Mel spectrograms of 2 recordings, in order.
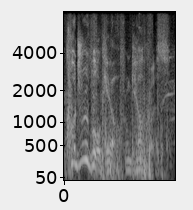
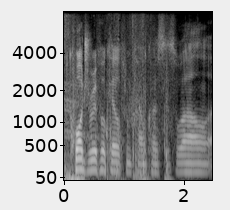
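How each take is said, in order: First: It is said with loud, excited energy. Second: It is said flatly, without excitement.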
